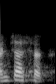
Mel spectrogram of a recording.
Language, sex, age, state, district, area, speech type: Sanskrit, male, 60+, Telangana, Hyderabad, urban, conversation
